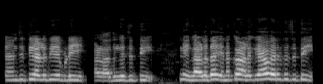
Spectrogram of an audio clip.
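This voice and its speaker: A woman's voice: mid-range voice, very fast, dull audio, very noisy, close to an everyday voice. A woman playing a devoted, tender-hearted young stepdaughter in a family melodrama, earnest and pleading. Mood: tender, soothing.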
